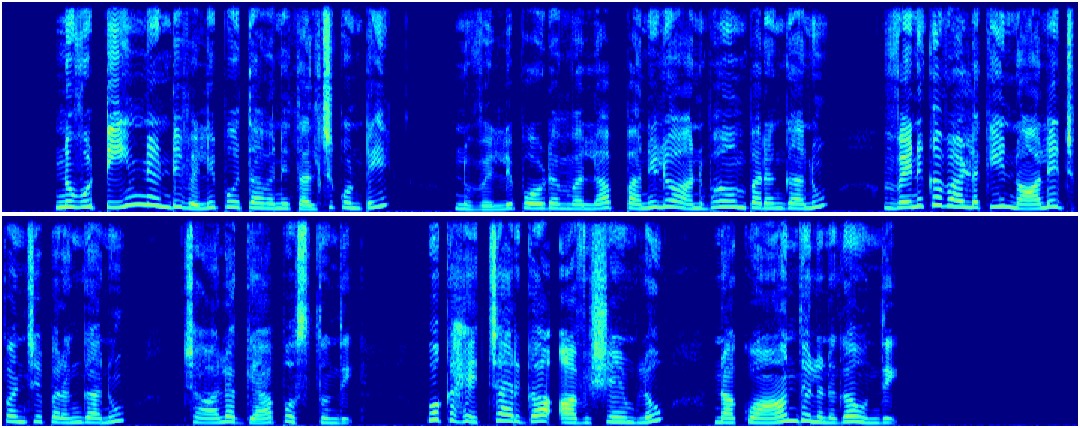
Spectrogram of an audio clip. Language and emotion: Telugu, fearful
